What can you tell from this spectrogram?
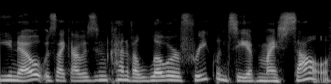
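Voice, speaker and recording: With an American accent, a woman talks in an unremarkable speaking voice, fairly low in pitch, at a moderate pace. Her intonation is fairly even, and the background is quiet. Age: 40s. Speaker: self-mastery coach and podcaster. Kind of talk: casual interview chat.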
